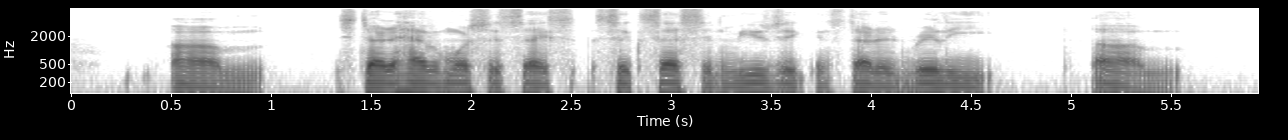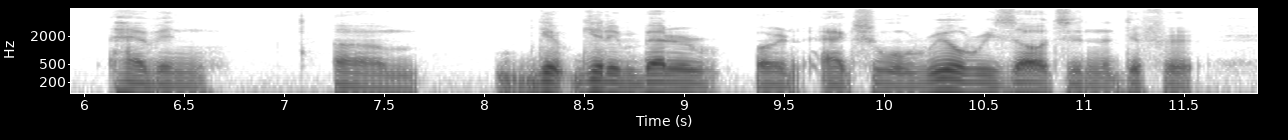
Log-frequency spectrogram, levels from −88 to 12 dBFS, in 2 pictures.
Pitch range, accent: 90-105 Hz, American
